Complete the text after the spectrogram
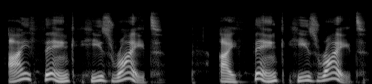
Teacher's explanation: There's no H happening here.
